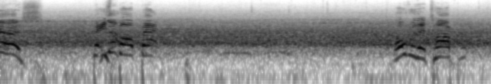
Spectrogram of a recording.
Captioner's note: audience cheers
